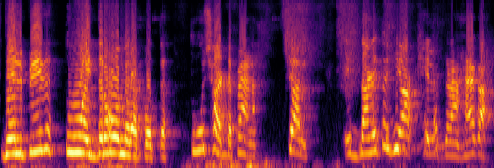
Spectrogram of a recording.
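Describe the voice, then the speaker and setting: A woman's voice: sits high, fairly quick, close to an everyday voice. A woman playing a domineering mother who scolds and threatens her child. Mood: scolding. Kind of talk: family drama acting.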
